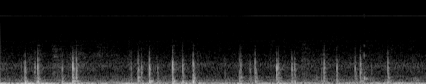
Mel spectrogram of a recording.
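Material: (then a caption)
Silicone. A bear-shaped hollow silicone night lamp is scratched and tapped with the long nails of both hands. It gives a quick, irregular run of soft, dull, muffled taps, about four per second, over a low rumbling scratch, with a faint steady high tone in the background.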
